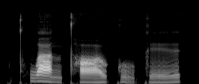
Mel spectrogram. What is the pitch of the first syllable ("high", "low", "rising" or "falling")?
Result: falling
